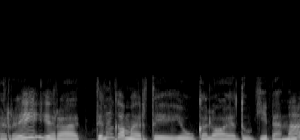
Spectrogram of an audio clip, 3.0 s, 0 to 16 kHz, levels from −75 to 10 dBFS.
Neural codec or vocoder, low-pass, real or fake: none; 7.2 kHz; real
